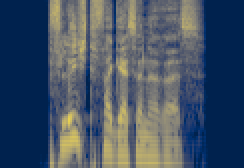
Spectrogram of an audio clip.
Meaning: strong/mixed nominative/accusative neuter singular comparative degree of pflichtvergessen
- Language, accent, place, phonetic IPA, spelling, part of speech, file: German, Germany, Berlin, [ˈp͡flɪçtfɛɐ̯ˌɡɛsənəʁəs], pflichtvergesseneres, adjective, De-pflichtvergesseneres.ogg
